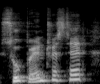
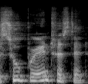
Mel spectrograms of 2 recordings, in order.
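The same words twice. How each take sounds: First: The voice rises at the end. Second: The voice falls at the end.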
